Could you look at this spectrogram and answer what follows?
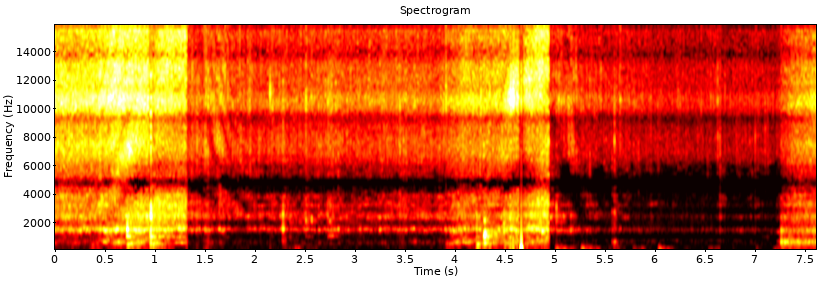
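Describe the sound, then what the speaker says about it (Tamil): Two large ground onions sautéing with salt in a pan give a steady broadband sizzle with scattered clicks and scraping ticks, louder at first and easing off midway. "இப்போது வெங்காயம் 2 பெரிய வெங்காயம் அரைச்சி போட்டிருக்கேன். கொஞ்சம் உப்பு போட்டு நல்லா வதக்கிக்கலாம்"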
